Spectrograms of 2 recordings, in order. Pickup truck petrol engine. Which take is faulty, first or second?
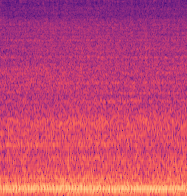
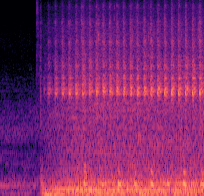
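second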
